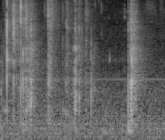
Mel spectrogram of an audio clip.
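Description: Close-up chewing of crispy roast pig (lechon), a run of sharp crunches and crackles in the first half second, then sparser ones, with a louder crunch near the end.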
